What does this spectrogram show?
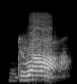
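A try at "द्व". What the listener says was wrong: Atrapi, it should be dhakara.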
